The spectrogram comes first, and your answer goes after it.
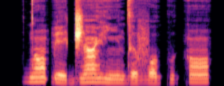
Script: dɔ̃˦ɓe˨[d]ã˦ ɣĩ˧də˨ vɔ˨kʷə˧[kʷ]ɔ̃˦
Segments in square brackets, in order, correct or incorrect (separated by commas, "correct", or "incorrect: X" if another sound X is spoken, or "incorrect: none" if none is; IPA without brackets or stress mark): incorrect: d͡ʒ, incorrect: k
